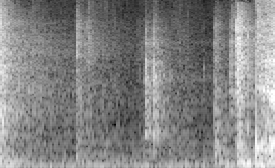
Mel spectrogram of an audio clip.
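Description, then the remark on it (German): A door opens or closes with several soft, airy whooshes, growing louder toward the end as a final sliding sweep builds. The sound is fairly quiet and no one speaks. “Unsere Tür funktioniert wieder.”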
